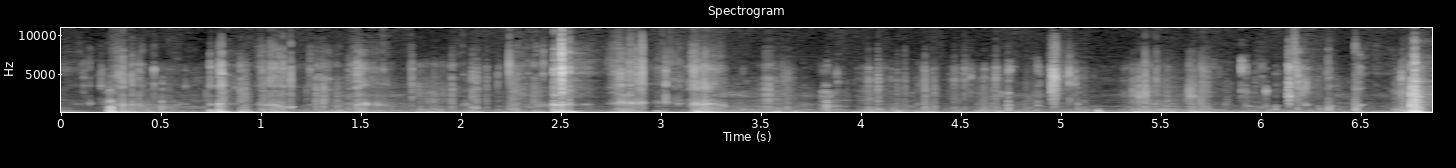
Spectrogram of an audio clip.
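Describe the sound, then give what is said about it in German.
Crunchy, crackling chewing of hard sugary snacks, with irregular sharp bites and grinding, some louder cracks standing out, and no talking. “So ein bisschen wie diese gebrannten Erdnüsse. Wie die ich in die Tüte getan habe.”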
